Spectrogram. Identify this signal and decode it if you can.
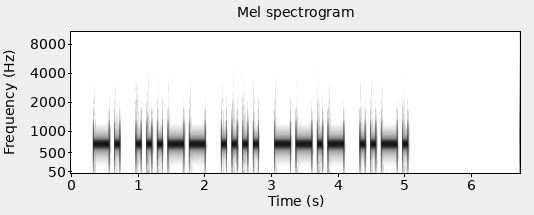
Morse code, heard as a keyed tone, about 15 wpm, 700 Hz. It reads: N3HQF
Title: USA Call Signs - 5 Characters - Repeated 2x - 15wpm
